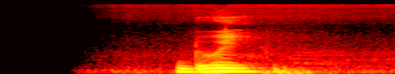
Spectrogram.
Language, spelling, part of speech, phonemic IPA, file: Assamese, দুই, numeral, /dui/, As-দুই.ogg
- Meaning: two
